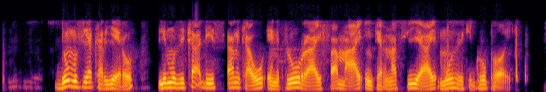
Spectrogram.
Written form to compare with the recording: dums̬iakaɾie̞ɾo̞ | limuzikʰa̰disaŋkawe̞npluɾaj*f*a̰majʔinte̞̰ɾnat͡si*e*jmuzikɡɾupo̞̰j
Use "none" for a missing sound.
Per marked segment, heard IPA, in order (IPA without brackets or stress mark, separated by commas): f, a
